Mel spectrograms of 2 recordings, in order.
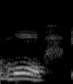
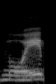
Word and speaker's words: Mo: Mo, earlier I used to pronounce Mo as Moe, but one time chat said, no, it's not Moe, it's Mo. I'm like, okay, it's Mo. Fine.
